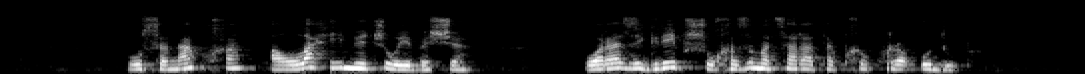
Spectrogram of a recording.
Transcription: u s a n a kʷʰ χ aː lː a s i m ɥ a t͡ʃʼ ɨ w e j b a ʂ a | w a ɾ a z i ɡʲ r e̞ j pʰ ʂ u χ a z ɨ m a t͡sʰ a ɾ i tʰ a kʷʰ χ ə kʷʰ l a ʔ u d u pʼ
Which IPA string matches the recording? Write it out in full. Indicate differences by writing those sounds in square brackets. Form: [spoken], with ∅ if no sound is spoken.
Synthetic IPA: u s a n a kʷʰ χ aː lː a [ħ] i m ɥ a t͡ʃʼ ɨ w e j b a [ʃ] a | w a ɾ a z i ɡʲ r e̞ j pʰ ʂ u χ a z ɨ m a t͡sʰ a ɾ [a] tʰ a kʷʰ χ ə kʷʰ [r] a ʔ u d u pʼ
